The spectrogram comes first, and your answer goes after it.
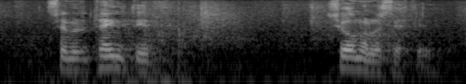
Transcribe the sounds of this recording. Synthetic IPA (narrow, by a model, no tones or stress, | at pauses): sɛmɛɾʏt̪ʰejŋt̪ɪɾ̥ | sjoːwmanast̪ɛht̪ɪ̰n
